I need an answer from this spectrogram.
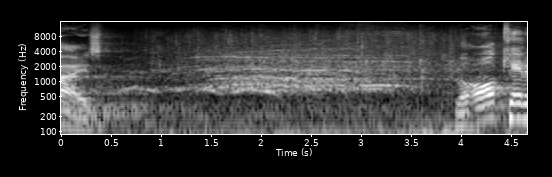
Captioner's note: applause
